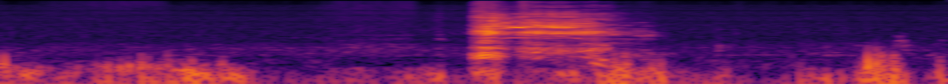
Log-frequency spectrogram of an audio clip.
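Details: Two long-paired geldings making odd noises, new behaviour put down to spring fever: one loud rough squealing burst of under a second, with low rumbling and shuffling before and after.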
